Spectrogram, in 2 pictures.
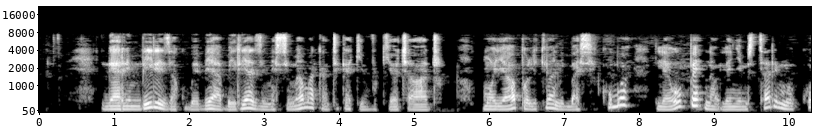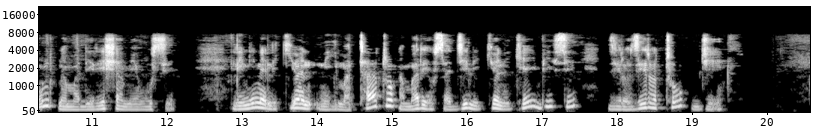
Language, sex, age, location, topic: Swahili, male, 18-24, Mombasa, government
